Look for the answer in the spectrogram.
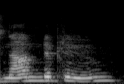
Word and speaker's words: nom de plume: It's about an author who's nom de plume, did I say it correctly? – Yeah, yeah.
